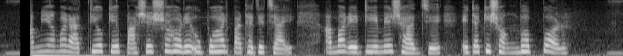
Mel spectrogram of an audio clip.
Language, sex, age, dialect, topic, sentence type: Bengali, female, 18-24, Northern/Varendri, banking, question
